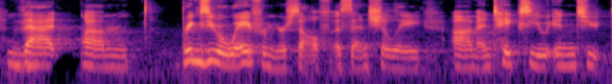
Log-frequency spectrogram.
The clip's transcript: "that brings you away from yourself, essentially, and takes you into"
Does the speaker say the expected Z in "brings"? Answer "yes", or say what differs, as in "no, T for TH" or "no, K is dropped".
yes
